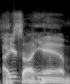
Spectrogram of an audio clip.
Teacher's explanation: dropping the h sound in function words like him or her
